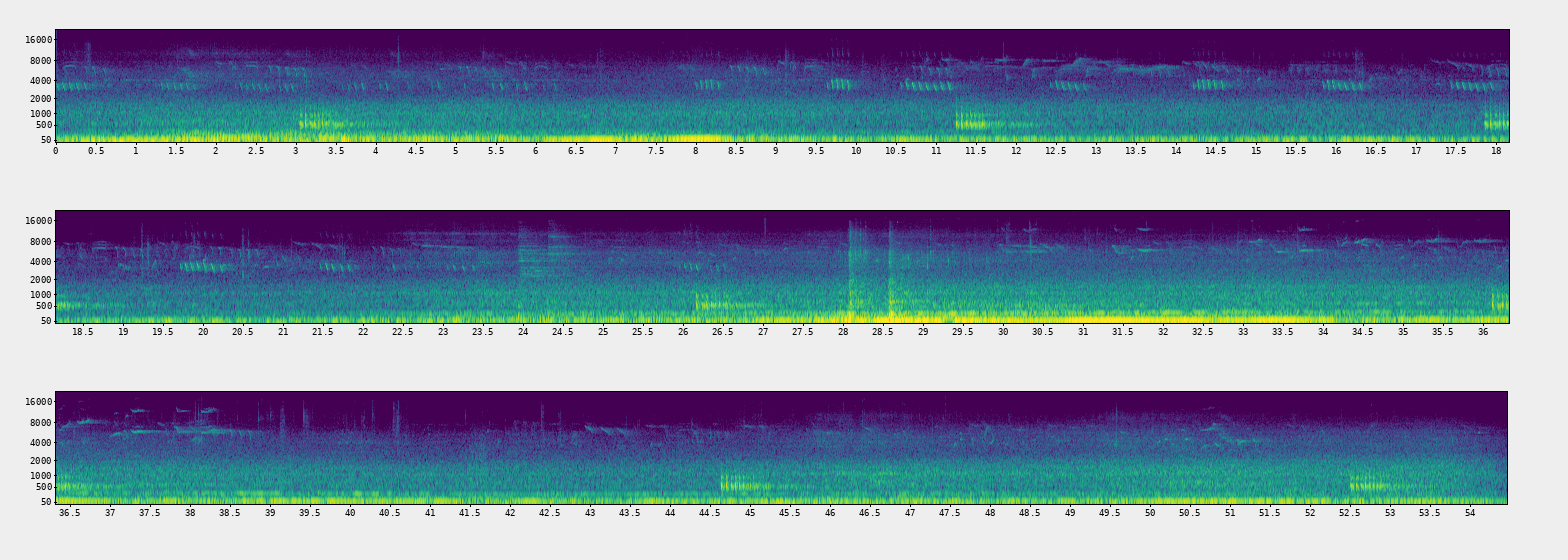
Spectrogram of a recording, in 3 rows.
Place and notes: all the mornings of the ... - apr 19 2013 fri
